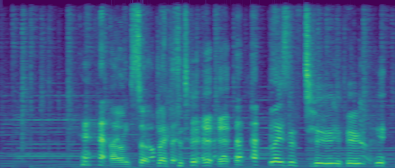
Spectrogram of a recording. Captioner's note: laughs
